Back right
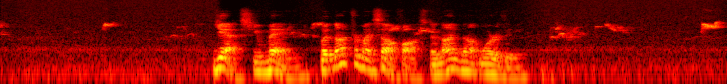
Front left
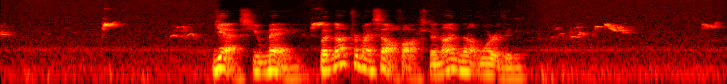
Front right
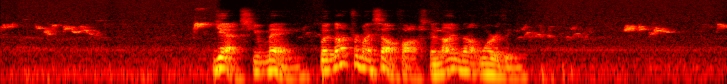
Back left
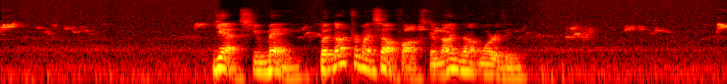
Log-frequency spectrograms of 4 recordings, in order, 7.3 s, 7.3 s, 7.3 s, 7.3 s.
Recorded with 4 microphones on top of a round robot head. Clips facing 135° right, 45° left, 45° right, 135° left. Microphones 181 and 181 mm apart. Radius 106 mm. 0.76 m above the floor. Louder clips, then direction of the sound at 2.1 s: Even, even; 75° left.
